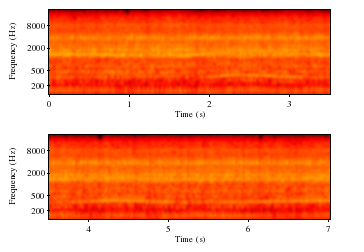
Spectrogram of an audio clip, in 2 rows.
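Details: Mercedes SLK 32 AMG at idle with a steady double-beat "dadum dadum" rattle, not the quick ticking. It appears from 40°C, quickens as revs climb and becomes inaudible above a certain rpm. Source unknown; something loose or worn.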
